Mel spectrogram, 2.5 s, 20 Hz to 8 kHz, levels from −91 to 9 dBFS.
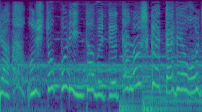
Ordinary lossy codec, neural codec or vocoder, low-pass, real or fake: none; none; none; real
